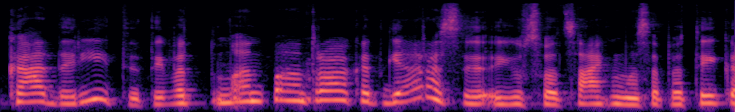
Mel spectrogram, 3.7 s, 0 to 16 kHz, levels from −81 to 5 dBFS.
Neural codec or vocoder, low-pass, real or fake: none; 14.4 kHz; real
